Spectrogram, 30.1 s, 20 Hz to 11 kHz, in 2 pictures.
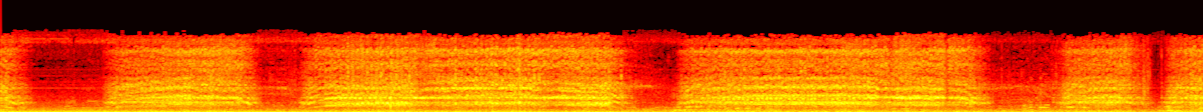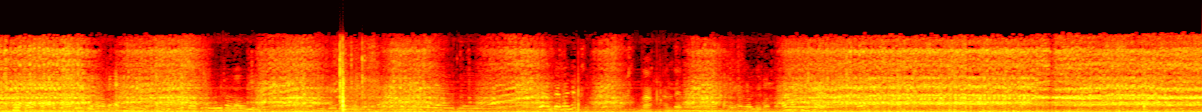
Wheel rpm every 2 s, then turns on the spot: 70, 120, 190, 150, 130, 190, 70, 120, 100, 70, 60, 40, 120, 190, 190.
2-4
